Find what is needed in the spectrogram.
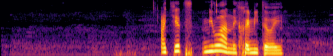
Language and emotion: Russian, neutral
